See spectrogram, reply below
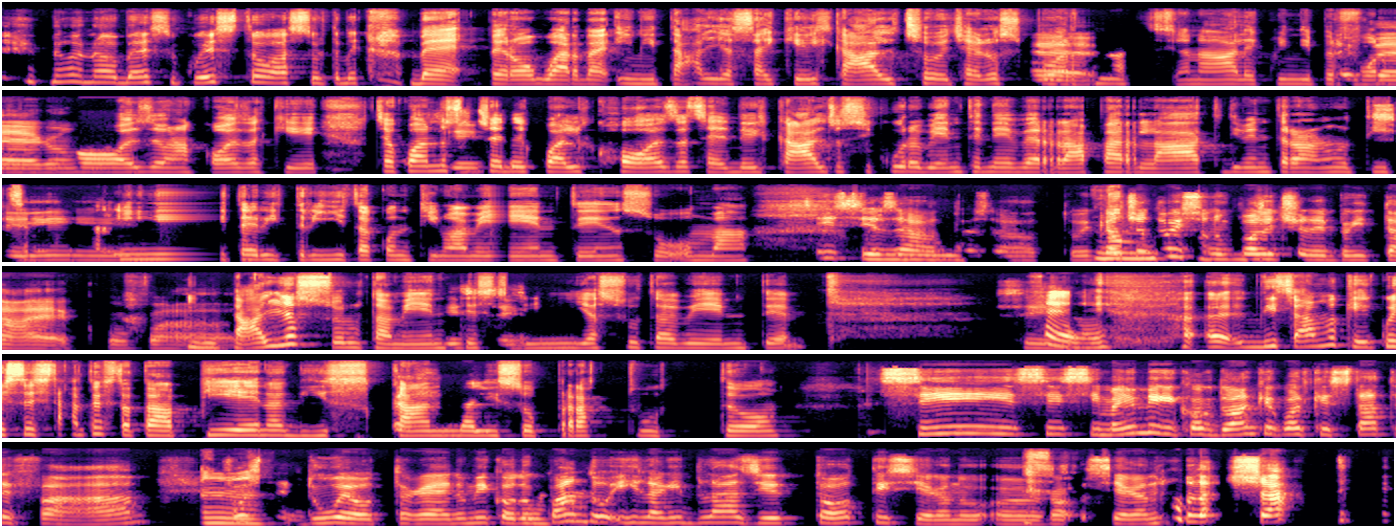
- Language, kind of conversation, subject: Italian, unstructured, Ti infastidisce quando i media esagerano le notizie sullo spettacolo?
- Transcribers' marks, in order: tapping; "cioè" said as "ceh"; distorted speech; "cioè" said as "ceh"; "cioè" said as "ceh"; drawn out: "Sì"; "assolutamente" said as "assutamente"; exhale; chuckle; other background noise; "ricordo" said as "codo"; chuckle; laughing while speaking: "lasciati"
